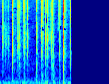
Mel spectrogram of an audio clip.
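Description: Computer keyboard typing sound effect: a quick run of key clicks, synced to a title appearing letter by letter, that stops suddenly about one and a half seconds in.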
